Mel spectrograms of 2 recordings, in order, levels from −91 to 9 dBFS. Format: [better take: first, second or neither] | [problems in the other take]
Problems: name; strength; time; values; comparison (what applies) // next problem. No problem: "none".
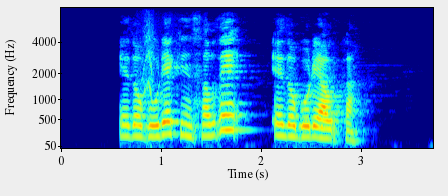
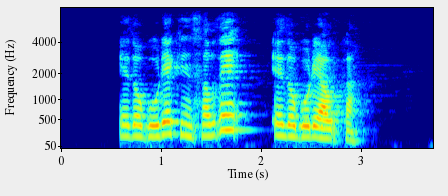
second | background sound (Zipper (clothing)); 19 dB below the speech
